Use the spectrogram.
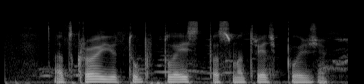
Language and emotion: Russian, neutral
